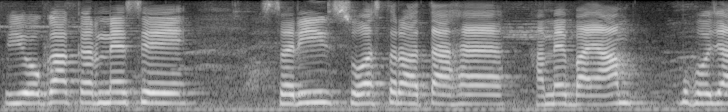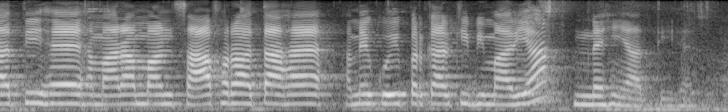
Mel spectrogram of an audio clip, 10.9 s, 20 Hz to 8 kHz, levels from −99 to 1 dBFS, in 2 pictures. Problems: constant background noise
